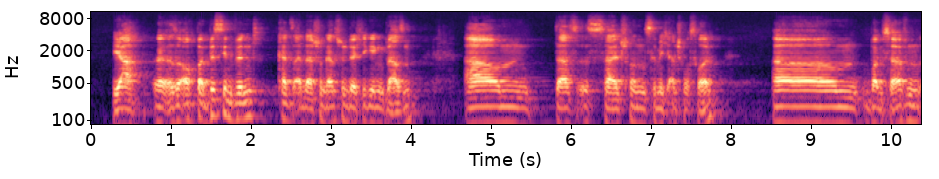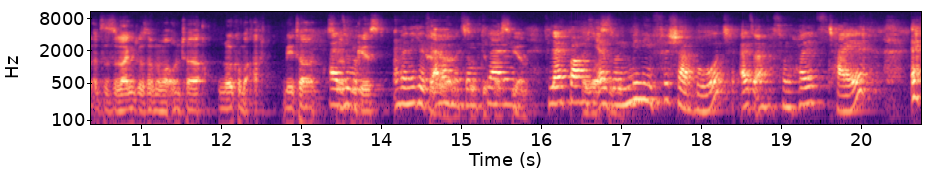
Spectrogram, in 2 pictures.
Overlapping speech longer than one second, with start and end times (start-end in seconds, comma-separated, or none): 14.6-15.8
